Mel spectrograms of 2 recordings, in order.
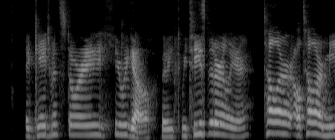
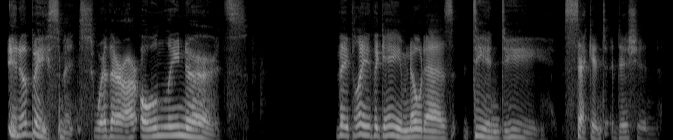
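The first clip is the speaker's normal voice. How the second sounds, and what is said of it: Bad movie trailer voice. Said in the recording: “bad movie trailer voice”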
